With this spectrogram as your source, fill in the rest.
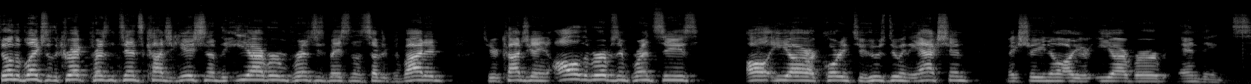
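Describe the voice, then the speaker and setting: In a raised, projected voice with a bright, sharp tone, the speaker goes at a very fast pace with fairly even intonation. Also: man, high pitch for a man. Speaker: Spanish teacher. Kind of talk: test review tutorial.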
